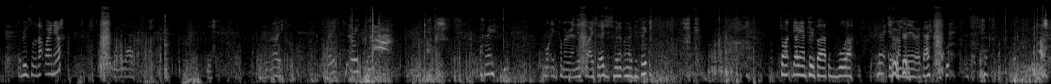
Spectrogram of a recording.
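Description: Short bursts of laughter and strained voices, with snow crunching and clothing rustling as two people heave at a snowmobile bogged in deep powder.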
